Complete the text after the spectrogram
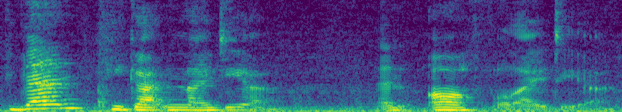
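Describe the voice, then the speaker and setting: A woman reading a children's rhyming book aloud, in an expressive, sing-song delivery. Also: lowish voice, moderate pace, a little hiss or hum, rough recording. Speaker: storyteller.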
